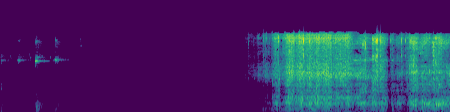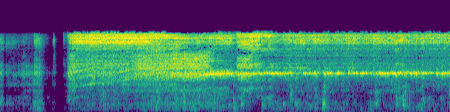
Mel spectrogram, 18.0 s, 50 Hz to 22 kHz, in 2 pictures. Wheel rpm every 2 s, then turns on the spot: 0, 0, 0, 20, 20, 90, 200, 230, 230.
6-10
